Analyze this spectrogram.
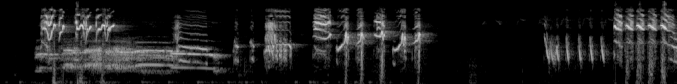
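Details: A tame orange-headed thrush sings a scratchy, buzzy warble, then mixed chirps and slurred whistles, a quick series of clear repeated notes, and a loud high trill.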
